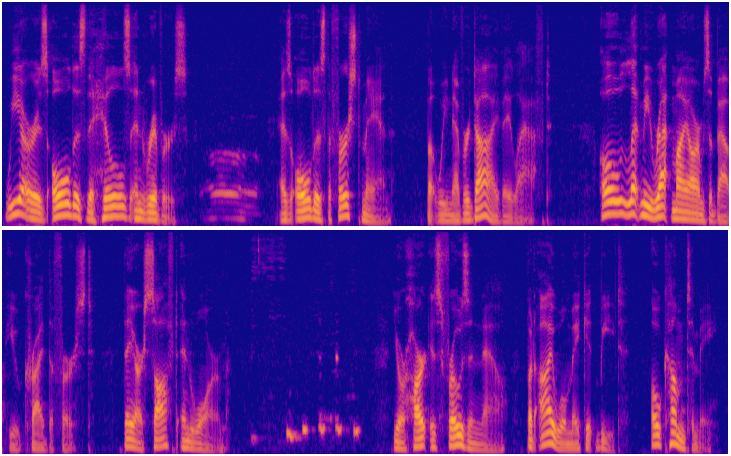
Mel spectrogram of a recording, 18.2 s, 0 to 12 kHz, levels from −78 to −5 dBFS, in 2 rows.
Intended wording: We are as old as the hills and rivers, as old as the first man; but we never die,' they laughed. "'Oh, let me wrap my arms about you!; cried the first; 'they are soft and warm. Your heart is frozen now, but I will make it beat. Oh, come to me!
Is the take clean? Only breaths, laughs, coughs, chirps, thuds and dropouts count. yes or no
no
